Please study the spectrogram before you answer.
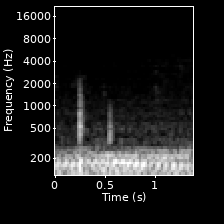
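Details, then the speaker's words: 2007 Toyota Sienna, key on, engine running, after disabling the faulty power-folding mirror motor: only low steady engine hum and two faint clicks, no mirror motor whine; noise eliminated, mirror still works. "powers off you don't hear anything and go back closer to the mirror you don't really hear anything else"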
